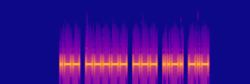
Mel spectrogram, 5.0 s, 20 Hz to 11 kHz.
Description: Morse code, heard as a keyed tone, about 28 wpm, 700 Hz. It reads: W0OFK
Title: USA Call Signs - 5 Characters - 2x Character Spacing - 28wpm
